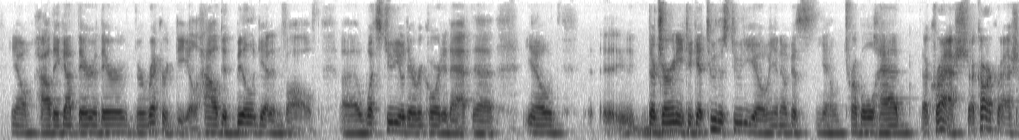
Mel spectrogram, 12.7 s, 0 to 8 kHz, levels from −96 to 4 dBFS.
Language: English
